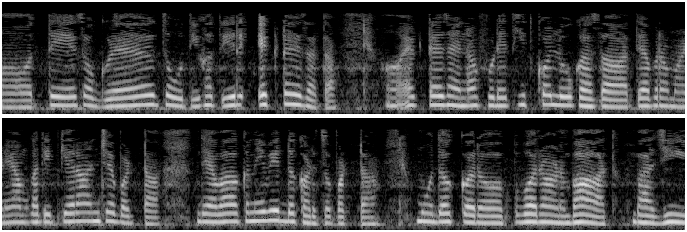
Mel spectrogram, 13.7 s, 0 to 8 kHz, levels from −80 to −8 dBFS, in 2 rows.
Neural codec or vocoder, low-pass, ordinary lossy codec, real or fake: none; 7.2 kHz; MP3, 24 kbps; real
